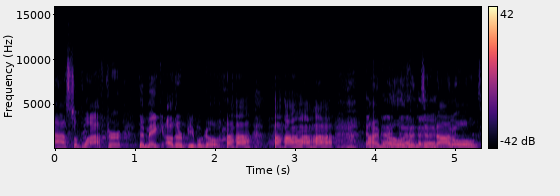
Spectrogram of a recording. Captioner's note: laughs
